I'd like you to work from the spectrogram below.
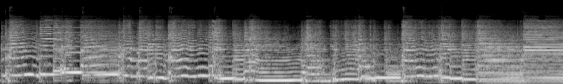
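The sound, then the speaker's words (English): An electric guitar through an overdrive pedal plays a loud, gritty melodic phrase of sliding, sustained notes that rise and fall, with a thick distorted tone and no talking. “I don't know how he does it, but it captures that sound that comes from that circuit and from that speaker combination.”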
